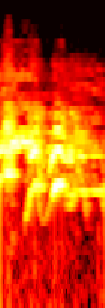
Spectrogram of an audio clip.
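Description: Greenland sled dogs, working animals kept by a local hunter and teacher, bark and howl up close in a short, loud burst of overlapping yelping and wavering cries.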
